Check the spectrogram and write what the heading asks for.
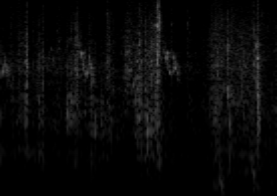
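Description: Irregular clicks and rustling as a dog moves about on a car seat and a person settles into the driver's seat.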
